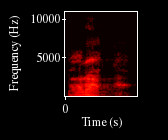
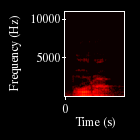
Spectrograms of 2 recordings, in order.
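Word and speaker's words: בָּרַךְ: 여기서 복을 주셨다라는 것이 원어로는 바라크입니다. 바라크. 여러분, 그 바라크가 이 아랍어 발음이 히브리어 발음이지만은, 여러분 이게 영어식 발음이면은 버락입니다. 버락.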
